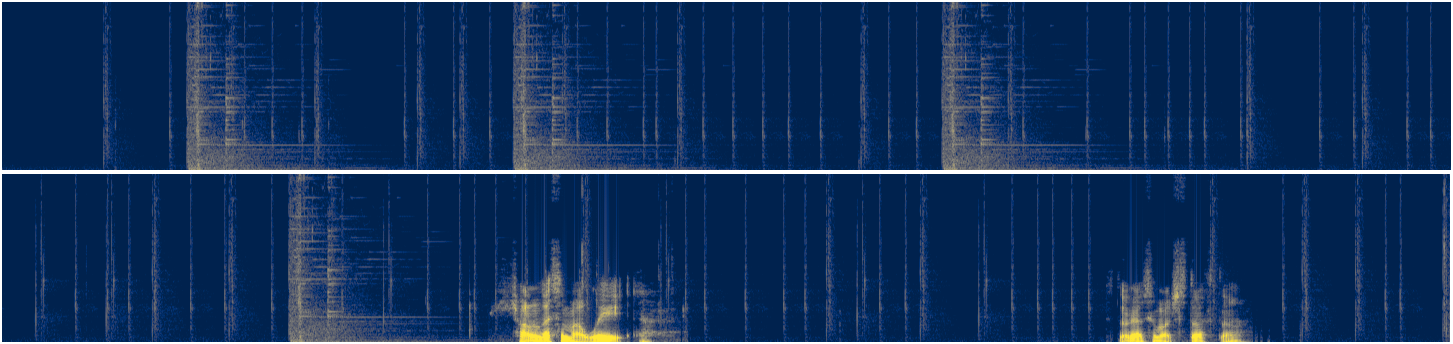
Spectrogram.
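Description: Soft menu clicks tick repeatedly.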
